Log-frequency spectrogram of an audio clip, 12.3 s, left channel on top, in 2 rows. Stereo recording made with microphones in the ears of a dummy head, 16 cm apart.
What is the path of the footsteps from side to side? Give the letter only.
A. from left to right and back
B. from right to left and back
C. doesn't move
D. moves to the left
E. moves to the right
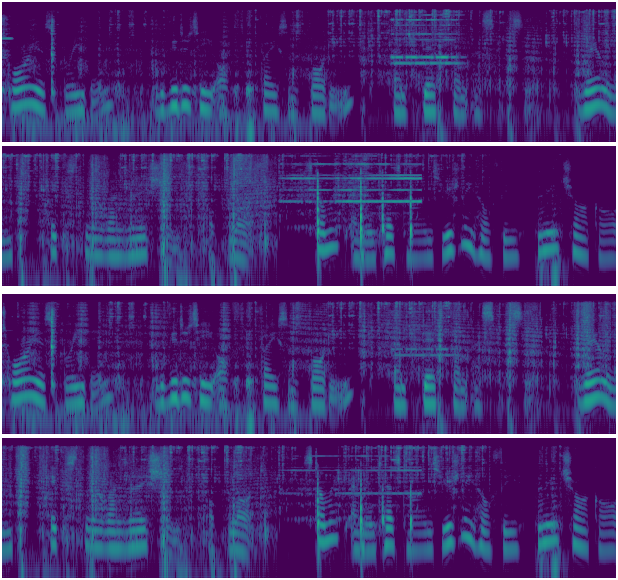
D.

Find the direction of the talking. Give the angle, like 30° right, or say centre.
30° right.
